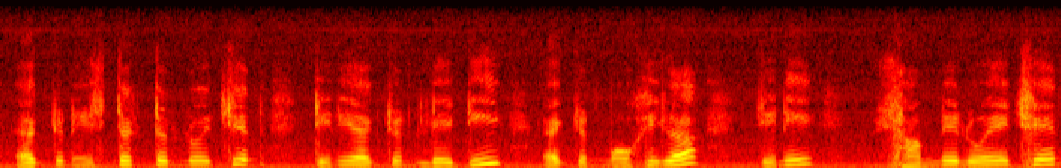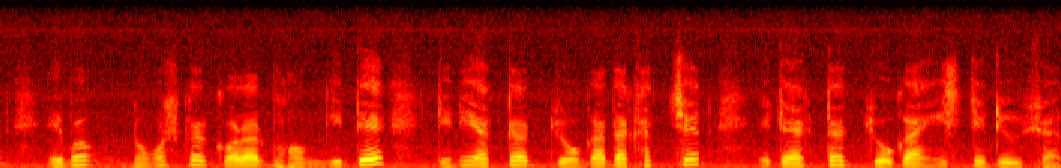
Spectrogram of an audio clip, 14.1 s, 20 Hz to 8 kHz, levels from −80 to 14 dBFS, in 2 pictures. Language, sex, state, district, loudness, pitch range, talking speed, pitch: Bengali, male, West Bengal, North 24 Parganas, -19 LUFS, 165-200 Hz, 100 wpm, 185 Hz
